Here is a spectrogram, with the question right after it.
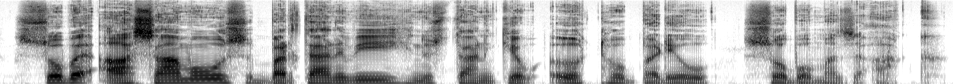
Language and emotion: Kashmiri, neutral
